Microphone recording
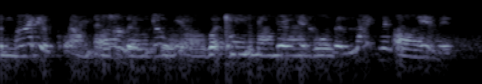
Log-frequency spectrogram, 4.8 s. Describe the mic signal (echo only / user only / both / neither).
both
